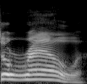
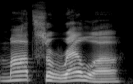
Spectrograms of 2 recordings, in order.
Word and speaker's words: mozzarella: it's pronounced I can't do this. mozzarella, not mozzarella.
